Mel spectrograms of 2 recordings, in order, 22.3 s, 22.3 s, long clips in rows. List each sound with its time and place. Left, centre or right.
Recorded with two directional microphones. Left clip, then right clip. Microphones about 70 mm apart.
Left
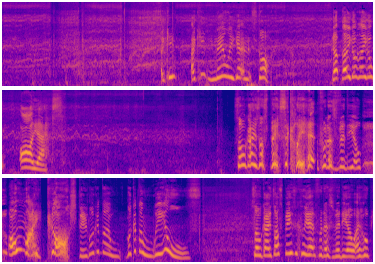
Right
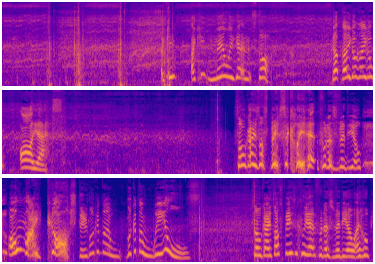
0.0 s vehicle: centre
3.3 s a sound: centre
3.7 s speech: left
4.0 s speech: centre
4.3 s speech: left
5.3 s honk: centre
6.8 s speech: centre
12.1 s speech: left
19.8 s speech: left
21.3 s speech: centre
